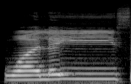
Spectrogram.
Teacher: لام کے بعد یا ساکن ہے تو اس کو ہم نے کھینچ کر پڑھنا ہے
